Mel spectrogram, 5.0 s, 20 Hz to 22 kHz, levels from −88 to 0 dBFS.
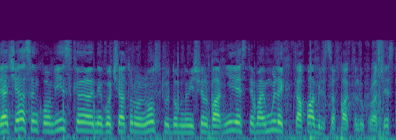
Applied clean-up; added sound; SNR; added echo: none; Writing; 16 dB; none.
